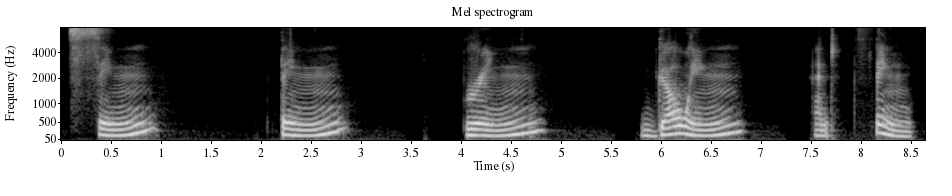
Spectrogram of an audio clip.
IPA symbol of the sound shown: ŋ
